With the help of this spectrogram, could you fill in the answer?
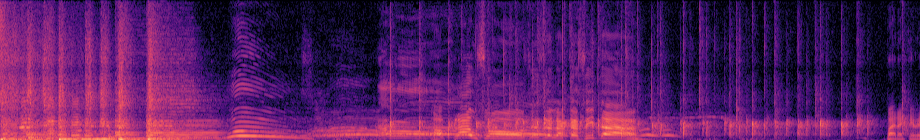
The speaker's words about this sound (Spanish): Por eso escucharon los, ahí todos los aplausos de todo el staff. Excelente interpretación.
